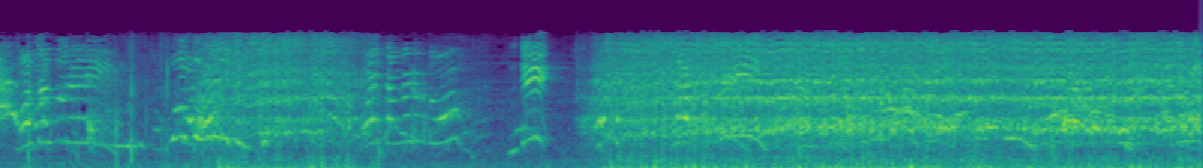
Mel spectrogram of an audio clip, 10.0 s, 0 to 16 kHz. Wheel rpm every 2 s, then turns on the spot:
30, 70, 80, 210, 220.
none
